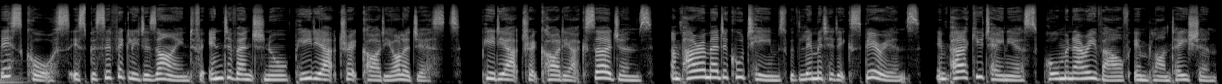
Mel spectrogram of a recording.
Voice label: english british medical narration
